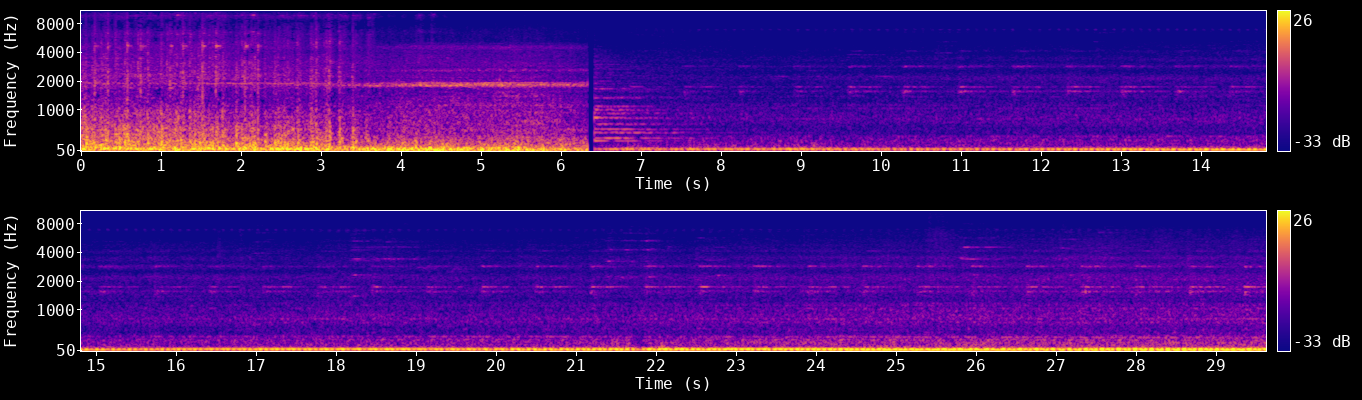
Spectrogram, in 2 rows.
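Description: Empty steel ore gondola wagons rolling past close by, with loud wheel-on-rail noise and a brief high squeal. About six seconds in it switches to a Dash-9 diesel locomotive approaching slowly, its engine a deep steady rumble with a high tone pulsing evenly above it.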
